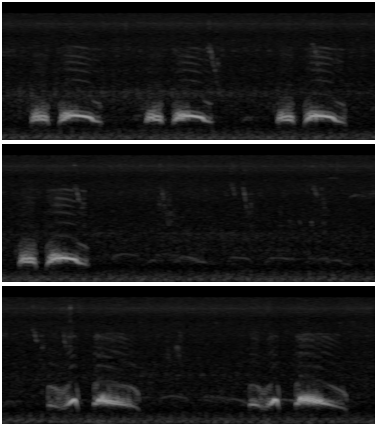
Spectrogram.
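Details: Spotted dove cooing during roadside ground trapping in Thailand, luring a wild bird; paired hollow coos, a brief note and a longer falling one, repeated in quick series, then a pause before two more phrases, with soft background rumble.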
